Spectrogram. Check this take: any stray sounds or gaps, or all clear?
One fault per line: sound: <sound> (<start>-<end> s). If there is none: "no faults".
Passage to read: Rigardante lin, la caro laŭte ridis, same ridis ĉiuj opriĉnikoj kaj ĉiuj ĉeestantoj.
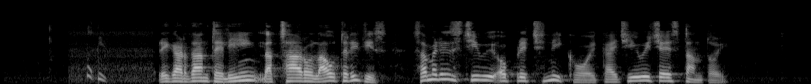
sound: chirp (0.9-1.1 s)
